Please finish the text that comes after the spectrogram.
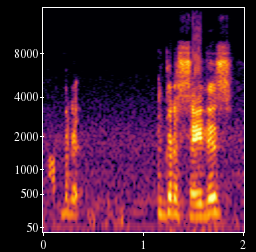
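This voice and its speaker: A man's voice: high voice, fairly even intonation, a little fast, pushed and bright. A man co-hosting a casual, opinionated chat, insistently restarting his phrases to make a point. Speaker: podcast co-host.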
